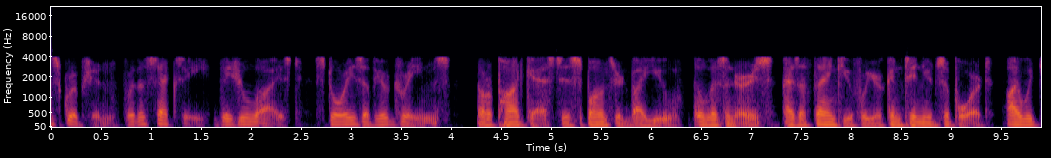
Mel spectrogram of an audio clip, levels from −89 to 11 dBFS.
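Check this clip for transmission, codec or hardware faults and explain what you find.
Two AMR rate drops occur, from 0.32 to 2.49 s and from 5.46 to 6.75 s. The speech turns rougher and more synthetic, which fits a fall from 12.2 to 4.75 kbps. Unlike packet loss there is no gap, and the 4 kHz narrowband ceiling of the mobile codec stays unchanged.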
